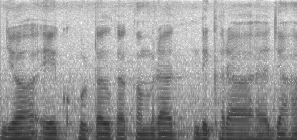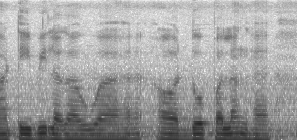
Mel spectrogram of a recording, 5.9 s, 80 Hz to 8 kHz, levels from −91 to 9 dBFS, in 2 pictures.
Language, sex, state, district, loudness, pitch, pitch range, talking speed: Hindi, male, Arunachal Pradesh, Lower Dibang Valley, -15 LUFS, 105 Hz, 100-110 Hz, 170 wpm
